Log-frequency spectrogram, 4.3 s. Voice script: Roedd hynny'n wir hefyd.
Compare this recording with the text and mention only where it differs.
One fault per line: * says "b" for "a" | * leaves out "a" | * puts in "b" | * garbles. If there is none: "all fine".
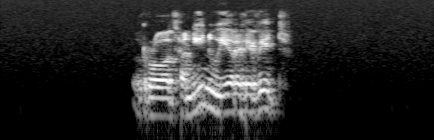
all fine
